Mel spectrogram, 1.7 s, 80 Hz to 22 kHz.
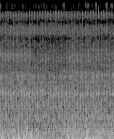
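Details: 2013 Toyota Fortuner 4x2 manual diesel at idle just after start: short burst of low, steady diesel clatter with an even rhythm and no odd knocks; idling normally.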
